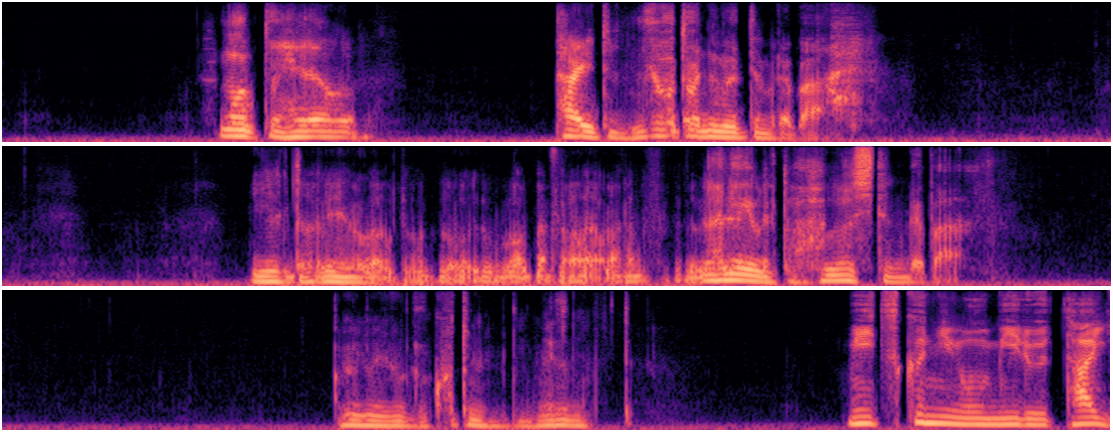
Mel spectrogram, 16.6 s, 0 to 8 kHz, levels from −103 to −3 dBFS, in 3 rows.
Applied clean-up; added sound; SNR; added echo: neural diffusion model UNIVERSE++.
